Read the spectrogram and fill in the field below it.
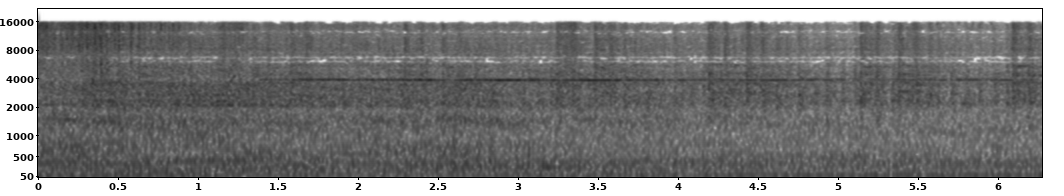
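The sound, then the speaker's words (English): A heavy, continuous roar of a 1,000-ton train thundering past, deep rumbling with a thin high metallic whine riding on top, loud and steady throughout with no voices. “Jack, I thought, as I watched the train thunder by the place where Trick used to be.”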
